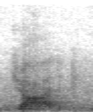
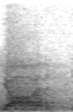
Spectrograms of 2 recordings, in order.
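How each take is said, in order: First: It starts with a j sound and ends in d. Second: It starts with a y sound and ends in d. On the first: "called Jod, J-O-D" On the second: "or Yod, Y-O-D"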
